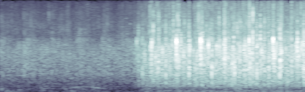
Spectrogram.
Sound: audience clapping

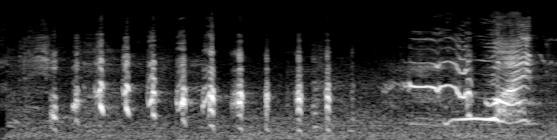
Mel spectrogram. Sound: both laugh

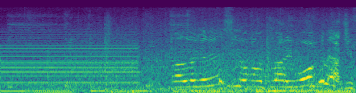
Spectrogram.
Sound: honking continues; Australian accent

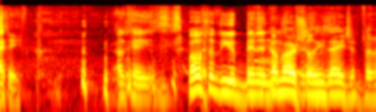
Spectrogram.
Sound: laughter

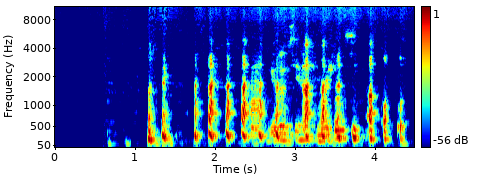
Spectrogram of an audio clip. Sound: confused laugh

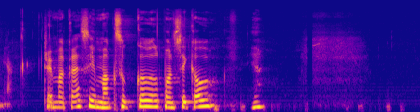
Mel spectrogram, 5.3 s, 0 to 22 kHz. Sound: attendee 2 speaking foreign language; speaking foreign language

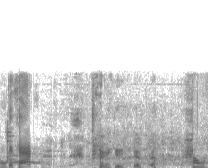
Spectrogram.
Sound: laughing

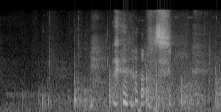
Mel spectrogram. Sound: shoes thudding; laughing

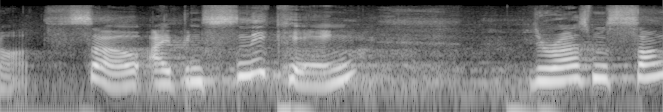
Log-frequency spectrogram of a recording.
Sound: audience laughs

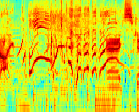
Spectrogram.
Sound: giggling

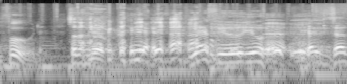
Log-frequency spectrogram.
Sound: laughing

